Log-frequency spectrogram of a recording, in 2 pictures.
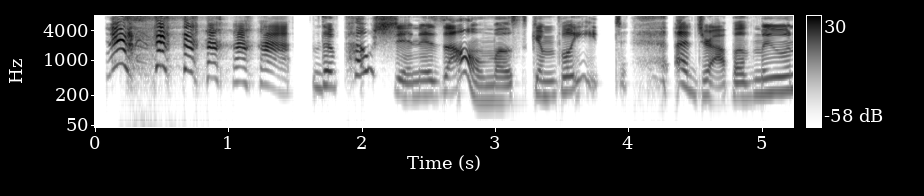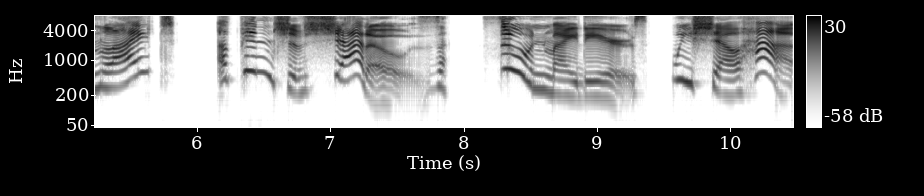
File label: Animation; female; custom home studio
